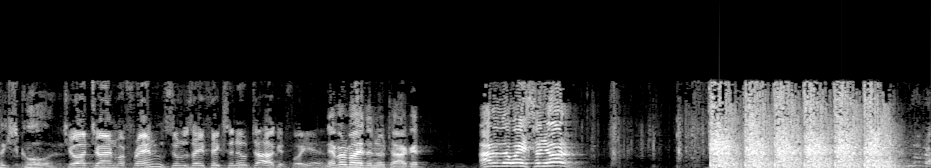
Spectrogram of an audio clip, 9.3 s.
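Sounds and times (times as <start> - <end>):
speech: 0.0 - 6.2
gunshots fired at a target during a shooting contest: 7.1 - 9.1.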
